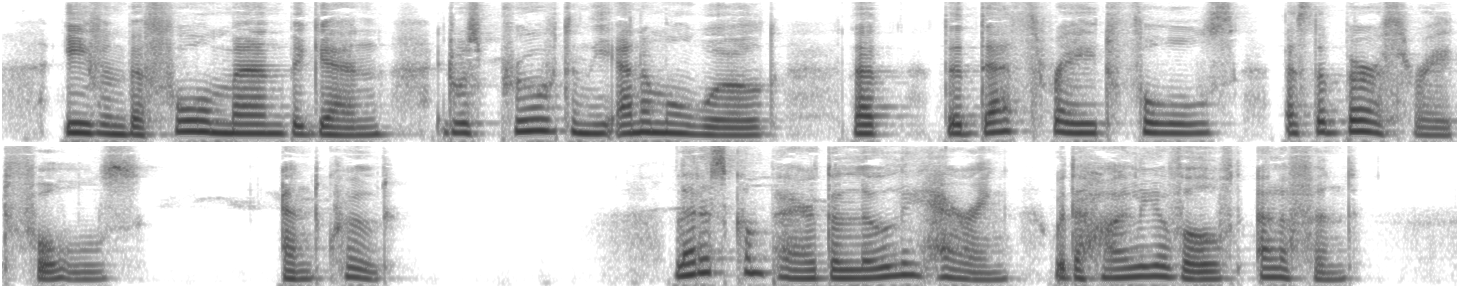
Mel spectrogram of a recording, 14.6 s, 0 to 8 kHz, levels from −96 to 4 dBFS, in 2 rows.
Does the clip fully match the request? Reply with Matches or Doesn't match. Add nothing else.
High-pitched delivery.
Matches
